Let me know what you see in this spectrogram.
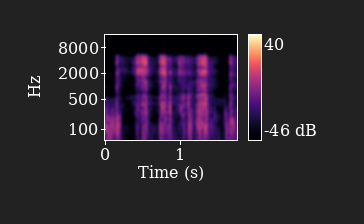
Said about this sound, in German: Du machst mein Papier kaputt.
